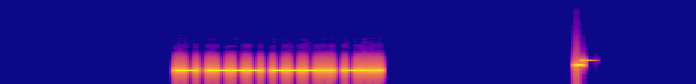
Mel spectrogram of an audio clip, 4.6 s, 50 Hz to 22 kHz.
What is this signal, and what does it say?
Morse code, heard as a keyed tone, about 44 wpm, 700 Hz. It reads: AJ8B
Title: Call Signs - 45wpm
